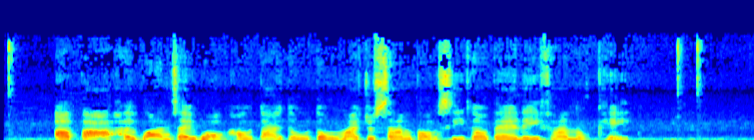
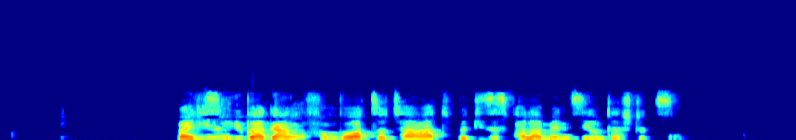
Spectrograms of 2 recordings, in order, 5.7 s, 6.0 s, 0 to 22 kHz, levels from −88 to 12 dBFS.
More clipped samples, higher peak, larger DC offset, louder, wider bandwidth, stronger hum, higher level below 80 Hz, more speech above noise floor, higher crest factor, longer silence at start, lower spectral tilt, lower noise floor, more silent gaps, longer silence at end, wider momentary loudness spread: neither; about the same, -2 dBFS vs 0 dBFS; neither; about the same, -18 LUFS vs -18 LUFS; first, 16.5 kHz vs 8 kHz; neither; first, -56 dBFS vs -80 dBFS; second, 20 dB vs 68 dB; about the same, 18 dB vs 20 dB; second, 0.05 s vs 1.35 s; first, -4 dB/octave vs 0.5 dB/octave; second, -37 dBFS vs -87 dBFS; neither; second, 0.4 s vs 0.95 s; about the same, 17 LU vs 15 LU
